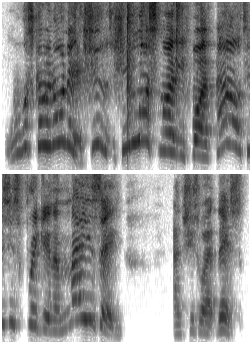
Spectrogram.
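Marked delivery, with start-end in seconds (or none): 0.0-4.6 high, loud, stunned disbelief; amazed inner thought. Retold or imitated. Hypnotist recalling his thrill at client's loss, high and excited. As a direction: gush like it's the best news ever. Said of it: "I'm thinking".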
